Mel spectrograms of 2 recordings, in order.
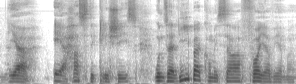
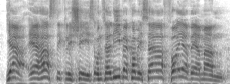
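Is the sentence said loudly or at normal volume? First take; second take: normal; loudly. First: It is said at normal speaking volume. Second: It is said loudly, with raised volume.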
